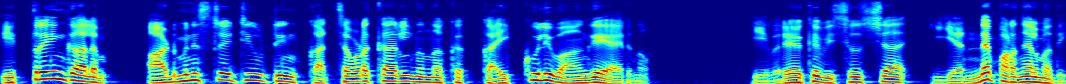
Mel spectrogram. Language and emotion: Malayalam, angry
